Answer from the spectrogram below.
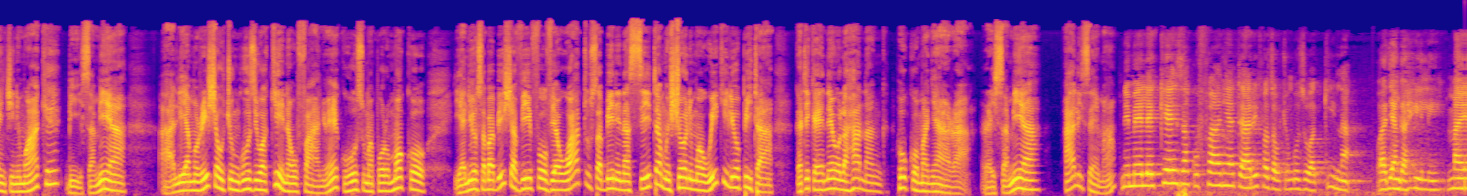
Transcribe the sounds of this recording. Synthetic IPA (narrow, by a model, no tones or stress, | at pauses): nt͡ʃinimwakɛɓḭsa̰mia | a̰liamuɾiʃaut͡ʃuŋɡuziwakinaufa̰ɲwɛkuhusumapɔɾɔmɔkɔja̰lijɔsaɓaɓiʃavifɔvjawatusaɓininasitamwiʃɔnimwawikiːlijɔpitakatikaɛnɛɔlaɦanaŋɡ | hukɔmaɲaɾa̰ | ɾa̰isa̰miaː | lisɛma̰nimɛːlɛkɛzakufaɲataːɾifazaut͡ʃuŋɡuziwakinawʔaʄaŋɡaɦilima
